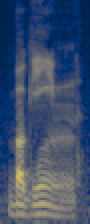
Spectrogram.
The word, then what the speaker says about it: Burgoyne: had a famous foxhound named burgoyne he pronounced it bogeen which my informant used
